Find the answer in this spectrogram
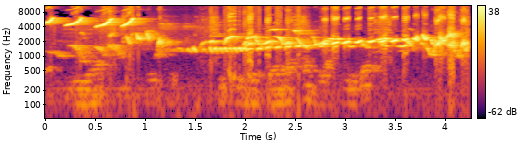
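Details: White-rumped shama master song meant to draw replies from other shamas: a few quick high rising whistles, then a long rapid warbling trill that climbs gradually and holds steady, loud and continuous.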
